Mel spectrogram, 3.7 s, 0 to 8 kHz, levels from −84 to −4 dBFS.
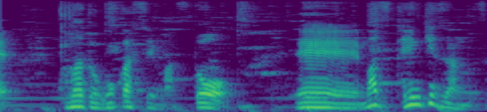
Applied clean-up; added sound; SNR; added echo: classical method log-MMSE.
